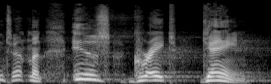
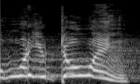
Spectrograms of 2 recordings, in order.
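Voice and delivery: baffled question; 12 semitones higher, much slower than usual. Retold or imitated. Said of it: "We go".

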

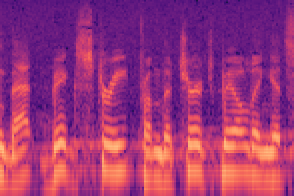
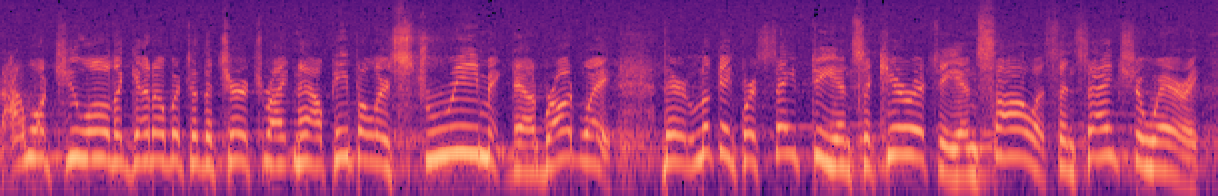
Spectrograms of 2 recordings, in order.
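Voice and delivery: higher, pressing voice of the rector; rector's urgent order; 7 semitones higher than usual. Retold or imitated. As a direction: hand out orders to the staff, pitched up. Rector orders them to church.

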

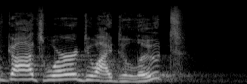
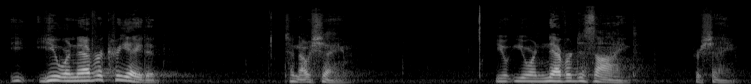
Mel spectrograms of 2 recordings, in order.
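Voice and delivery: soft, lower, sincere reassurance on never; tender; 5 semitones lower, 6 dB quieter than usual. Real, not acted. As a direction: speak gently to the hurting. Pastor reassuring about shame.

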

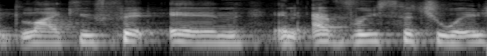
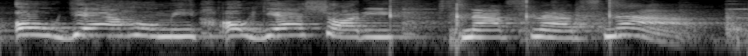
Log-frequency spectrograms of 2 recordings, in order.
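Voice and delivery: higher-pitched mock slang voice; coworker's put-on slang; 8 semitones higher than usual. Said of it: "to change his voice and his way of speaking".

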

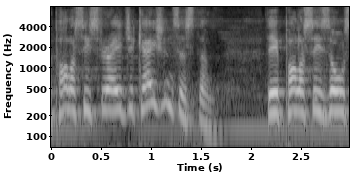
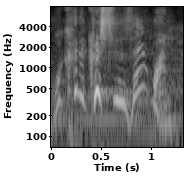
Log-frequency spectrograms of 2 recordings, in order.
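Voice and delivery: incredulous laugh; 7 semitones higher than usual. Retold or imitated. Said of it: "I said".

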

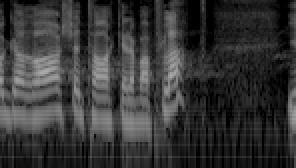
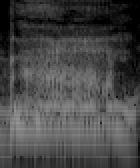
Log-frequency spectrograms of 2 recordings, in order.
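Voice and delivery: deep slow rumbling brrm; low rumble effect; 8 semitones lower, 9 dB quieter than usual. Retold or imitated. Preacher mimicking a film rumble, low and slow. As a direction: rumble it low like a movie boulder. Movie sound effect in sermon.

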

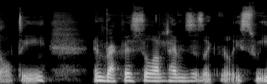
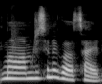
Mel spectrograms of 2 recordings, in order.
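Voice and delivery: lightly voiced kid, higher and quick; quick, higher quote of a kid's announcement; imitating daughter; 7 semitones higher, faster than usual. Daughter telling mom she's heading out, lightly imitated. Quoting her daughter asking to play.

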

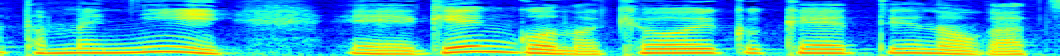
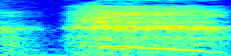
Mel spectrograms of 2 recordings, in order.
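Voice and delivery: quick high giggle; a light embarrassed laugh; little laugh while introducing herself; short laugh; 5 dB quieter than usual. Real, not acted. Laughs about her hometowns.

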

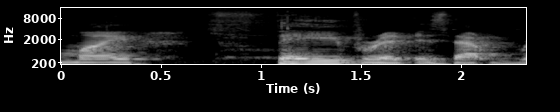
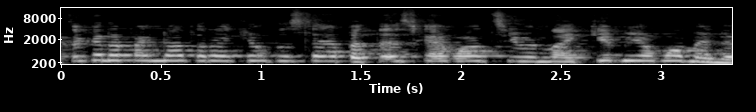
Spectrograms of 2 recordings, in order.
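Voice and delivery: high fast mock child; hammed-up high demanding Claudia; bratty Claudia; faster than usual. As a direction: rattle off demands like a brat. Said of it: "Claudia's like".

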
